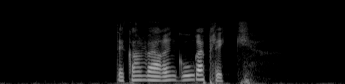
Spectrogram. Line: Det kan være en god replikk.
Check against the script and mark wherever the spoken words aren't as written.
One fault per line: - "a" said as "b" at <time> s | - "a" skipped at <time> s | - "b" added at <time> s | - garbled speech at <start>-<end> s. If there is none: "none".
none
